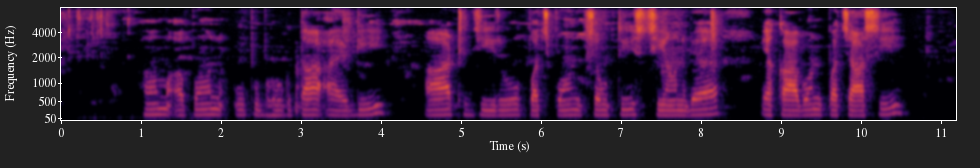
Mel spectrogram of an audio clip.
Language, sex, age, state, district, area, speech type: Maithili, female, 45-60, Bihar, Araria, rural, read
